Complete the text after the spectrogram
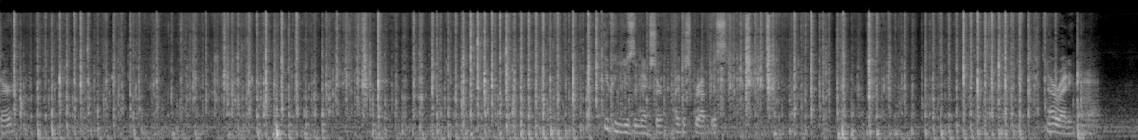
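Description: A wire whisk beats batter quickly against a plastic bowl.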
